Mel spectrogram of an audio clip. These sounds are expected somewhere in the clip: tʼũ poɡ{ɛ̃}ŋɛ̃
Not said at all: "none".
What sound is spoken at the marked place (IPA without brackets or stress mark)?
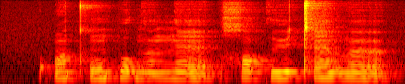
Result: œ̃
